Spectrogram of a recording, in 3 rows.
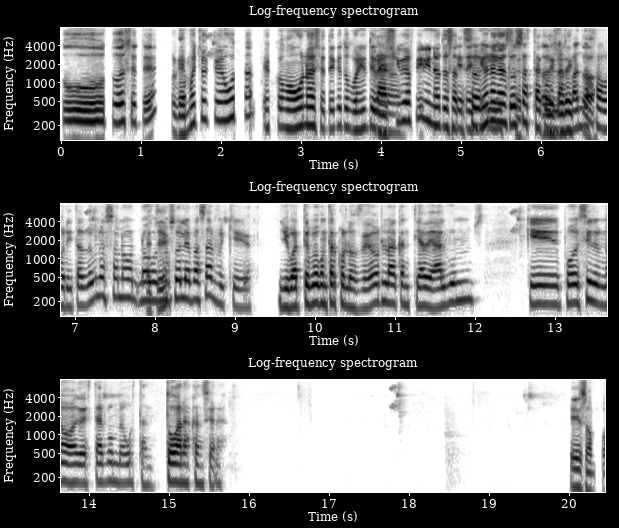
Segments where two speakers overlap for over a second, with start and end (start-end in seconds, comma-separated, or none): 4.9-6.7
